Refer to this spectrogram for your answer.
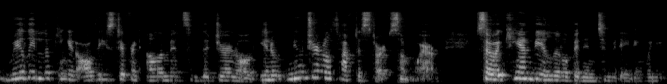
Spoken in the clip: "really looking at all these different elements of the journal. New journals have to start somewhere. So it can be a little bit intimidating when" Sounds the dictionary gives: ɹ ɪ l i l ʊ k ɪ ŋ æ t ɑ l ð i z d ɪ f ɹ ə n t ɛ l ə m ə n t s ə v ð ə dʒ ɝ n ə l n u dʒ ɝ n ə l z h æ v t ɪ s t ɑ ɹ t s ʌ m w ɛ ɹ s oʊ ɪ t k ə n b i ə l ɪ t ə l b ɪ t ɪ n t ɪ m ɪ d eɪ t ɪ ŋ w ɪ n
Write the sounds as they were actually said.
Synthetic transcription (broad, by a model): ɹ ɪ l i l ʊ k ɪ ŋ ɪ t ɑ l ð i z d ɪ f ɹ ə n t ɛ l ə m ə n t s ə v ð ə dʒ ɝ n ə n n u dʒ ɝ n l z h æ f t ɪ s t ɑ ɹ t s ʌ m w ɛ ɹ s oʊ ɪ t k ə n b i ə l ɪ t l b ɪ t ɪ n t ɪ m ɪ d eɪ t ɪ ŋ w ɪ n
